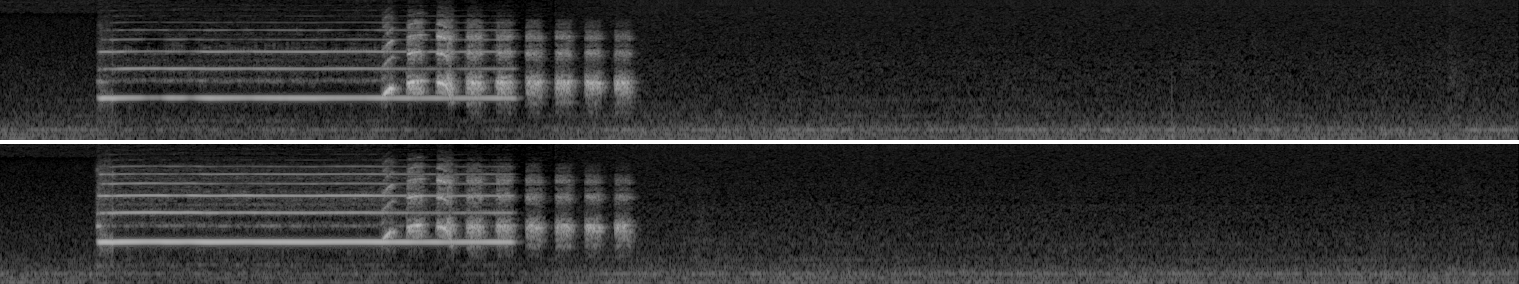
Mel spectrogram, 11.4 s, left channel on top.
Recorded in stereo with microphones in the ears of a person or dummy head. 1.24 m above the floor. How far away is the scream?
About 0.6 m.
